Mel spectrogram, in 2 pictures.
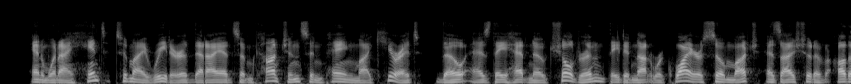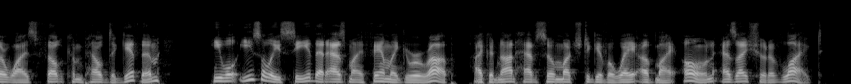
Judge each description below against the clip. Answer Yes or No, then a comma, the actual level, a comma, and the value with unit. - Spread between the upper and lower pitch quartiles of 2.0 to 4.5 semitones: Yes, average, 4.0 semitones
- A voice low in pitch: Yes, low, 110 Hz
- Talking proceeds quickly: Yes, fast, 230 wpm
